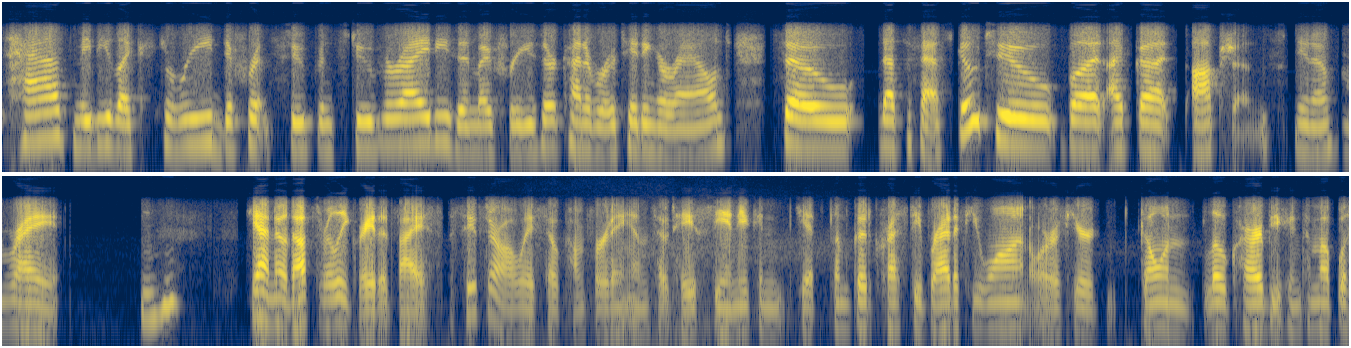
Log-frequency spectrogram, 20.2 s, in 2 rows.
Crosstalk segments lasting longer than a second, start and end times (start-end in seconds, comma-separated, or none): none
